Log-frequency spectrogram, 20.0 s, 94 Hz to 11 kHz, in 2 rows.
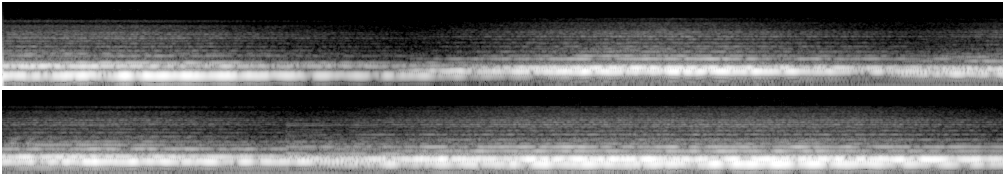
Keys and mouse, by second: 3.0-8.7 drag, 11.4-15.5 drag, 17.3-19.5 alt+drag, 19.8-20.0 drag.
